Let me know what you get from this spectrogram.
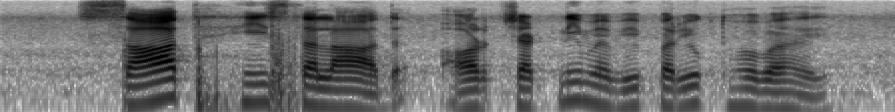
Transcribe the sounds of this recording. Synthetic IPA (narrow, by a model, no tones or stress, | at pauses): saːt̪ʰhĩsɐlaːd̪ɔːɾt͡ʃɐʈnimẽbʱipɾjʊk̚t̪ɦoːbaɦɛː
